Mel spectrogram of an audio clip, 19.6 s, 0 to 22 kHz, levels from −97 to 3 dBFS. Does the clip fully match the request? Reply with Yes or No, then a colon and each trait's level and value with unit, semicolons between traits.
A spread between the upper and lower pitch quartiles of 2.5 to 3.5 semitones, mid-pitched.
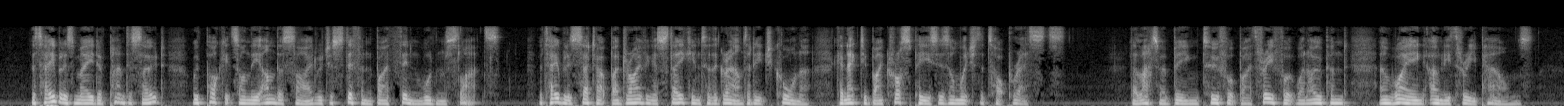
No: average, 2.9 semitones; low, 120 Hz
